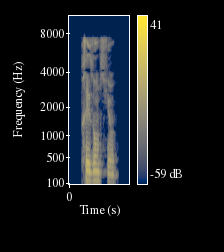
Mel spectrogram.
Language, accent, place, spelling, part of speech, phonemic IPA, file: French, France, Lyon, præsomption, noun, /pʁe.zɔ̃p.sjɔ̃/, LL-Q150 (fra)-præsomption.wav
- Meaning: obsolete form of présomption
